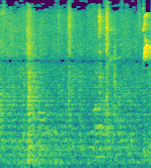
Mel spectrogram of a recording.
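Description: Audience murmur with a few sharp knocks and clicks as a microphone is adjusted on its stand, one about half a second in and another near the end.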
